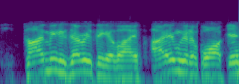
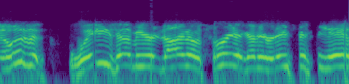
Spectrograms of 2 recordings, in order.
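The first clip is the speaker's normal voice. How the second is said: excited; 9 semitones higher than usual. Real, not acted. Gloating he beat the GPS.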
